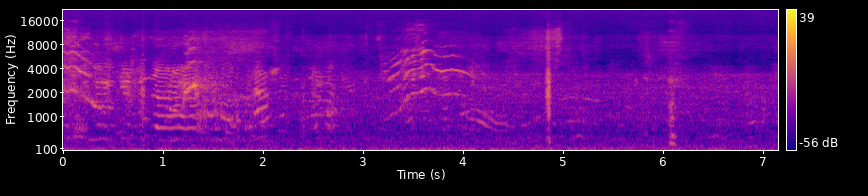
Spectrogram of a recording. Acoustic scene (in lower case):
park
